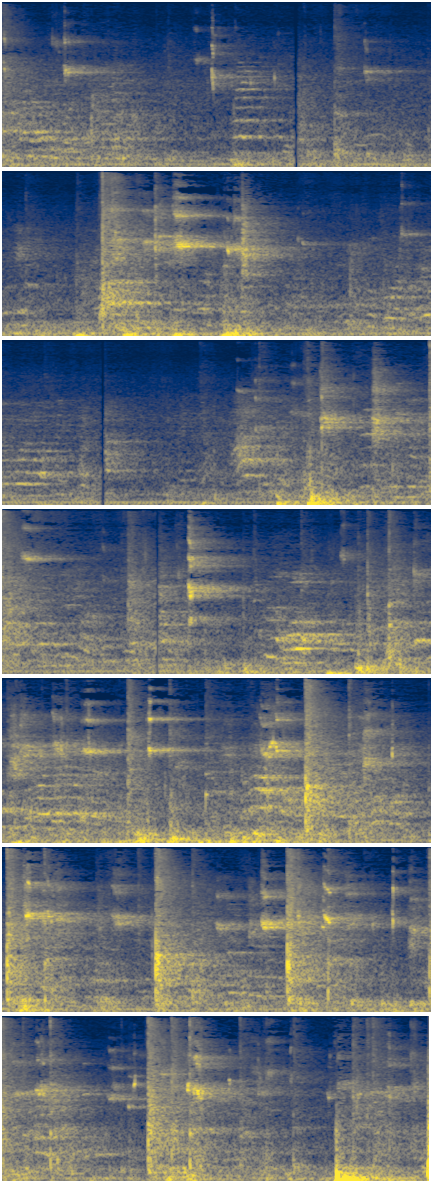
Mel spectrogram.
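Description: Badminton rackets striking a shuttlecock in fast doubles rallies: sharp, irregular hits with footfalls, ringing in a large reverberant hall.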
